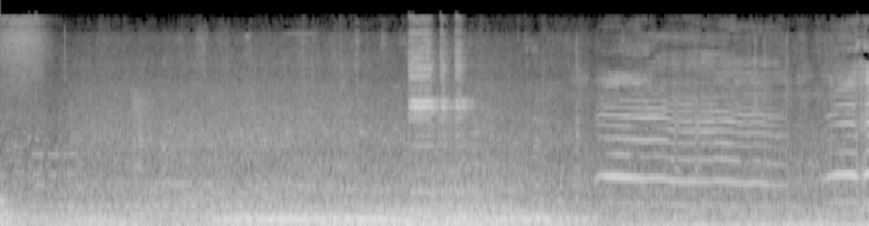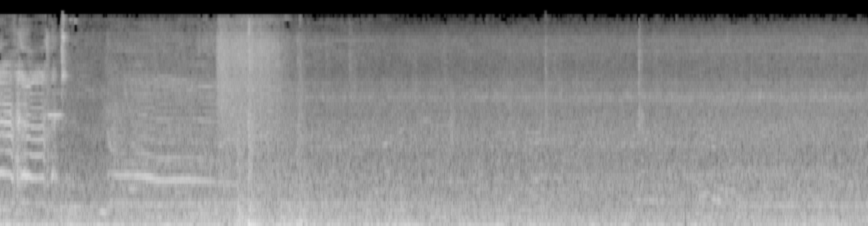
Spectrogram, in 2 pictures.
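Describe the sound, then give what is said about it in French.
Steady roar of busy city traffic fills a street in Mexico City, with a few short horn-like blasts and wavering tones rising above the constant rumble midway through. “Mexico, comme Tokyo et comme toutes les mégalopoles du monde, offre par son réseau de métro, de métrobus, par ses taxis verts ou rouges, des possibilités de maîtrise de l'espace.”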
